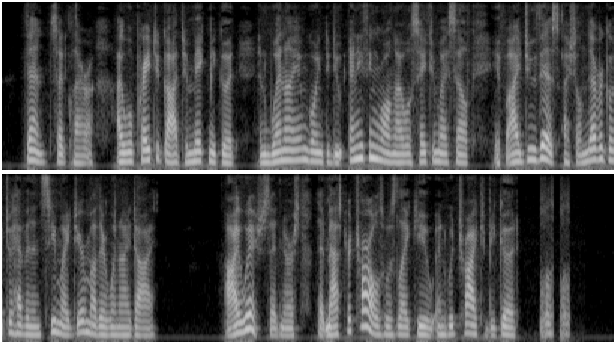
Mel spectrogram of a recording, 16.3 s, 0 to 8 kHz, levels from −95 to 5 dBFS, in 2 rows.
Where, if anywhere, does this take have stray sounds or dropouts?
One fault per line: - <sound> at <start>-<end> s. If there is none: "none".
- laugh at 15.3-15.7 s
